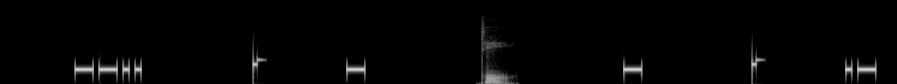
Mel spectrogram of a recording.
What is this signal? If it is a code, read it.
Morse code, heard as a keyed tone, about 20 wpm, spaced as for 3 wpm, 700 Hz. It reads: Z TT A
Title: Single Letter-Number 20wpm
